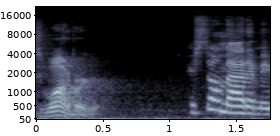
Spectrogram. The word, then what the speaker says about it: Whataburger: It's Whataburger. You're still mad at me for asking you how do you pronounce that name, aren't you?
